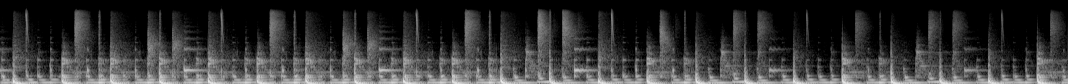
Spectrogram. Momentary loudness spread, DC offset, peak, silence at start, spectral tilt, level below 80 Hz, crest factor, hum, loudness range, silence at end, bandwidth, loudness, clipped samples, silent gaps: 4 LU; under 0.1%; 0 dBFS; 0 s; -6.5 dB/octave; -18 dBFS; 14 dB; none; 1 LU; 0 s; 13.5 kHz; -18 LUFS; under 0.1%; none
